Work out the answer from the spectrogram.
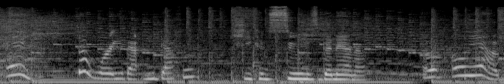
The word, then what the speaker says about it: Daphne: I go by Daphne. Daphne, and that's 2 syllables, VT dubs.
